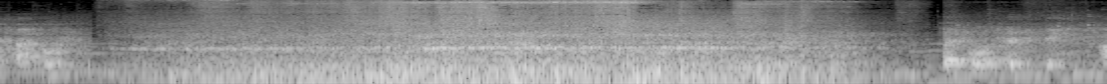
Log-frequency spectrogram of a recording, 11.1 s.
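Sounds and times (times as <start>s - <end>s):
thin whine: 0.9s - 9.4s
high-speed train rushing past: 1.0s - 9.8s.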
